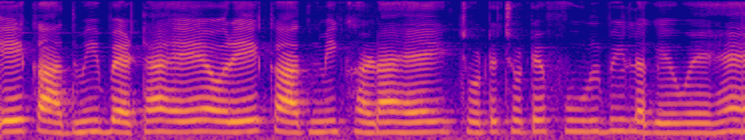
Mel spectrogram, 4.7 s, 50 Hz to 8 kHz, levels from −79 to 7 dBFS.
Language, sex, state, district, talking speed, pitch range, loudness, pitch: Hindi, female, Chandigarh, Chandigarh, 205 wpm, 215-235 Hz, -17 LUFS, 225 Hz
